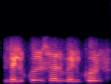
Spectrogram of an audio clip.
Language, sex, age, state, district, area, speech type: Hindi, male, 18-30, Rajasthan, Bharatpur, rural, conversation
